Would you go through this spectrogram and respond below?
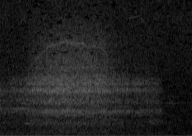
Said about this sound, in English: I'm breathing in. Yeah. And I'm breathing out.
